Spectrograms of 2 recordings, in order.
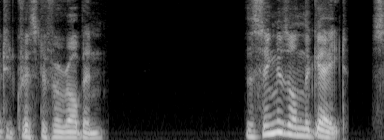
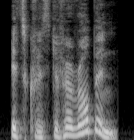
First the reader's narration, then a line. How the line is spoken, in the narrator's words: said Pooh eagerly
